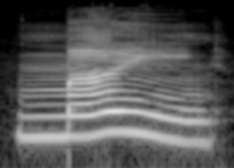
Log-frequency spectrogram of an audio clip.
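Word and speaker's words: mãe: We have a nasal sound here. Mine. Not my but my. My. You can always try to put your fingers on your nose and close it. You might look funny doing that, but I'm sure it's going to help you out pronouncing all nasal sounds in Portuguese.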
